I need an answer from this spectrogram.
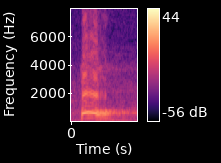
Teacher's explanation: Huruf to dia itu makhrajnya, tempat keluarnya, ya. Ini lidah kita tempelin di belakang gigi atas, di gusinya.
